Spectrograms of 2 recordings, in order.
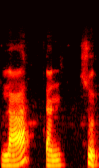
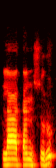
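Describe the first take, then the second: First: "तनसुर" ending silent on the र; correct jussive form. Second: "तनसुरु" with a final "उ" after the र; wrong form. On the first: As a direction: stop on a bare r in "तनसुर". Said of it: "बल्कि हम क्या कहेंगे?". ("तनसुर" का आखिरी "र" साकिन बोलें) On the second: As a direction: end "ला तनसुरु" on a short u. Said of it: "नहीं कहेंगे". ("तनसुरु" को आखिर में "उ" लगाकर बोलें) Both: Shown as a demonstration.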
